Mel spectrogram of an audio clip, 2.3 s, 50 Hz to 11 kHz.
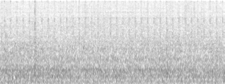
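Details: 2012 Chevrolet Cruze 1.4L Ecotec turbo at hot idle: fast, light ticking over the engine hum from a failing EVAP canister purge solenoid valve, louder than the normal ticking; replaced with a new AC Delco part.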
